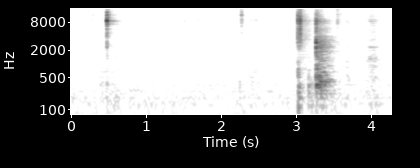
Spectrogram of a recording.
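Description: Plastic knitting needles working fabric-strip yarn: a faint click about half a second in and a brief, louder scraping rustle near the end.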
